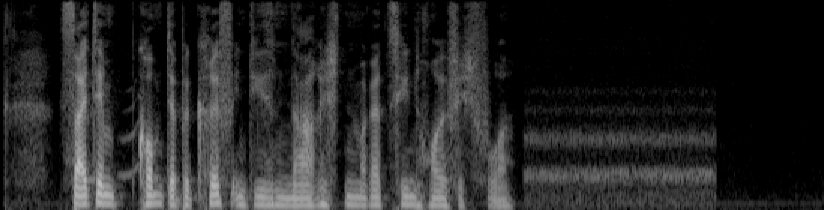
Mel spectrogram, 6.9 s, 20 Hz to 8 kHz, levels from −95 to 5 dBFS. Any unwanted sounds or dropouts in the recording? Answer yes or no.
no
